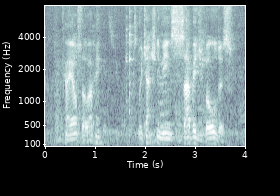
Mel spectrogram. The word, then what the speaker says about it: Callao Salvaje: Germany, Callao Salvaje, or Callao Salvaje. It's spelled with double L, but it's pronounced with a Y. Callao Salvaje, which actually means savage boulders, or savage pebbles, I like to think.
